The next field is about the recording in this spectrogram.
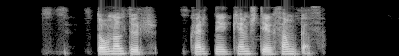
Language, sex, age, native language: Icelandic, male, 30-39, Icelandic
